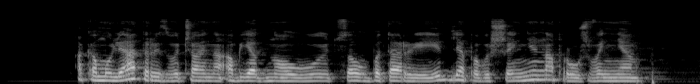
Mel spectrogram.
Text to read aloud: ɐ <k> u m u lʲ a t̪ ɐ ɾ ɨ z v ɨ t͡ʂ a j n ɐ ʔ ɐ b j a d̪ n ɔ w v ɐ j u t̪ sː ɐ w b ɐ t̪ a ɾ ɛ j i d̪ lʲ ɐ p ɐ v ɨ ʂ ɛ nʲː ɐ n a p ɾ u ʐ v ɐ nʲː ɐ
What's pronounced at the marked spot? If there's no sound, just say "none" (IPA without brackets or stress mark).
k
